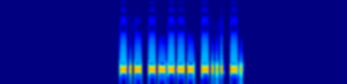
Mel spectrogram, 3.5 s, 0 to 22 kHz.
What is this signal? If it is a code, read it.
Morse code, heard as a keyed tone, about 53 wpm, 700 Hz. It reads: K0BN
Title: USA Call Signs - 4 Characters - Repeated 3x - 50wpm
